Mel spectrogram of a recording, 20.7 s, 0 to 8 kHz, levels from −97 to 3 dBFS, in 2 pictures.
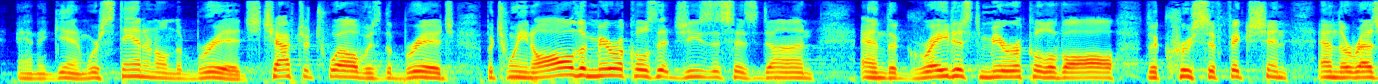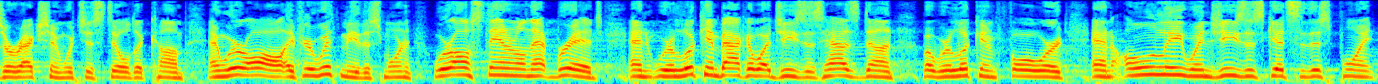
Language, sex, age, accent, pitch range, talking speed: English, male, 40-59, American, 160-195 Hz, 210 wpm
